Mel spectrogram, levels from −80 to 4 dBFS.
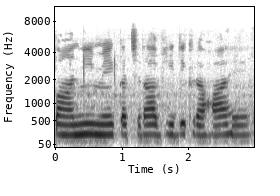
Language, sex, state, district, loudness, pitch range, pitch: Hindi, female, Uttar Pradesh, Lucknow, -14 LUFS, 200-205 Hz, 205 Hz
